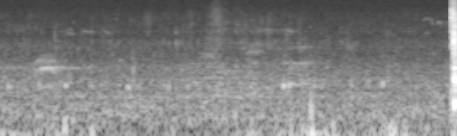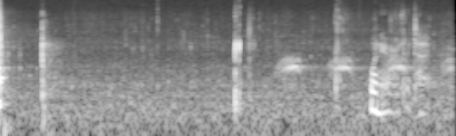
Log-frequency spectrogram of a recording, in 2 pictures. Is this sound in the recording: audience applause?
no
